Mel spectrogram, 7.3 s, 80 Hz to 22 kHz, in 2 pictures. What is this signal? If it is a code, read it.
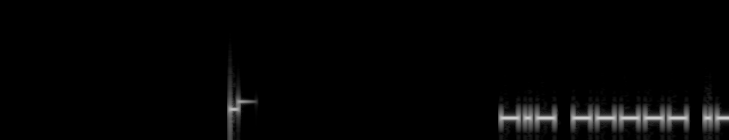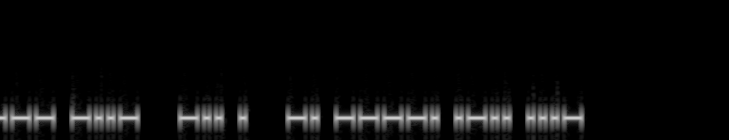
Morse code, heard as a keyed tone, about 40 wpm, 700 Hz. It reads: K0JX DE N9LV
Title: USA Callsign DE Callsign - 4 Characters - 40wpm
